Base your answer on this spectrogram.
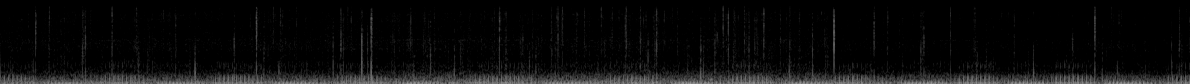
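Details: Cat purr by a crackling fireplace, a deep throbbing rumble pulsing in regular breath cycles of roughly two seconds across the whole stretch, overlaid with frequent bright pops and crackles from the fire.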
